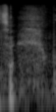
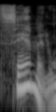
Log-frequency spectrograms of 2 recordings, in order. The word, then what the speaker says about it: salmon: They call it salmon. Why do we call it salmon? Why is the L silent? – I have no idea.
